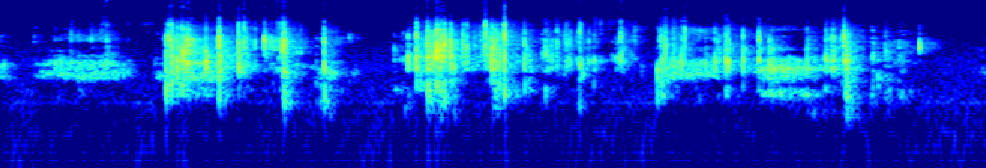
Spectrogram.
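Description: Plastic wrapper of a hockey card pack crinkling and tearing as it is handled and opened, in three bursts of crackling.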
